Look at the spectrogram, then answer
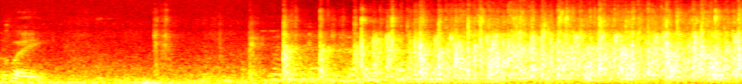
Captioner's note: applause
